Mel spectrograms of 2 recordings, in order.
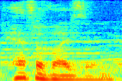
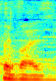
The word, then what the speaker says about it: Hefeweizen: Hefeweizen. Oh, it's not It's too bad. Hefeweizen.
